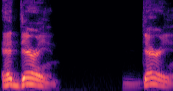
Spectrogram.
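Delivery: drawn-out ring announcer calling voice. Imitating a ring announcer saying the name twice: Ed Darian impression. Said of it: "Let me do my Ed Darian imitation".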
